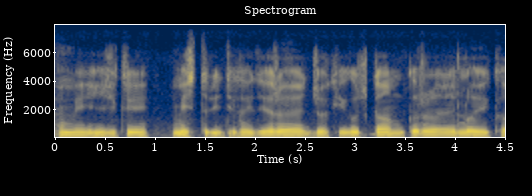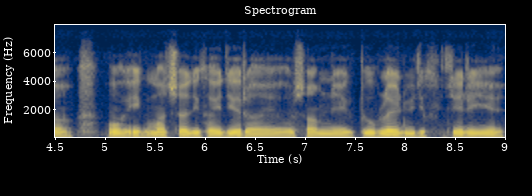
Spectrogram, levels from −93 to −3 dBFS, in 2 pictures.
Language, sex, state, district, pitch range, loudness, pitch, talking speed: Hindi, male, Rajasthan, Bikaner, 100-105 Hz, -17 LUFS, 105 Hz, 195 wpm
